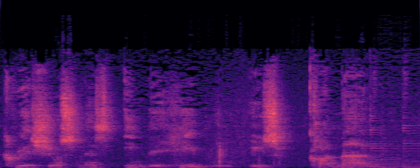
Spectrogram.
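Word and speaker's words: חָנַן: The word graciousness in the Hebrew is kanan, pronounced as Conan.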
